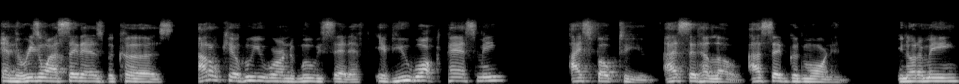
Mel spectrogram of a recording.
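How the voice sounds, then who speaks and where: A normal speaking voice with an American accent talks at a fairly quick pace with ordinary pitch variation over a quiet background. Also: man, fairly high pitch for a man. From Camden, South Carolina. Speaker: actor. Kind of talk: interview answer.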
